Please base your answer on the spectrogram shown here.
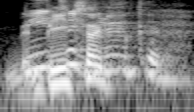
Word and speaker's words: beta-glucan: Beta-glucan. Beta-glucan sounds like a song line, but we know how healthy it is.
